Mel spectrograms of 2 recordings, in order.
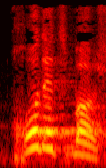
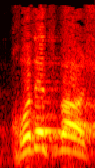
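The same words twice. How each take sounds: First: Said in the usual way. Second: Emphatic call. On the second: Acted. Preacher urging be yourself.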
